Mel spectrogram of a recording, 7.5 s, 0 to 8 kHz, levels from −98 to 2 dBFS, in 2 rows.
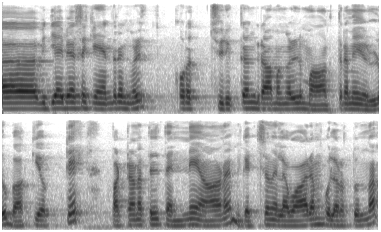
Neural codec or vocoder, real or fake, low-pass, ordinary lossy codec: none; real; 7.2 kHz; none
